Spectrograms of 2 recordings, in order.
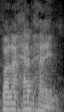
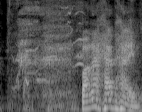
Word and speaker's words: Bunnahabhain: and it's if I was to read it phonetically, did that come out? Bunnahabhain. Bunnahabhain.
